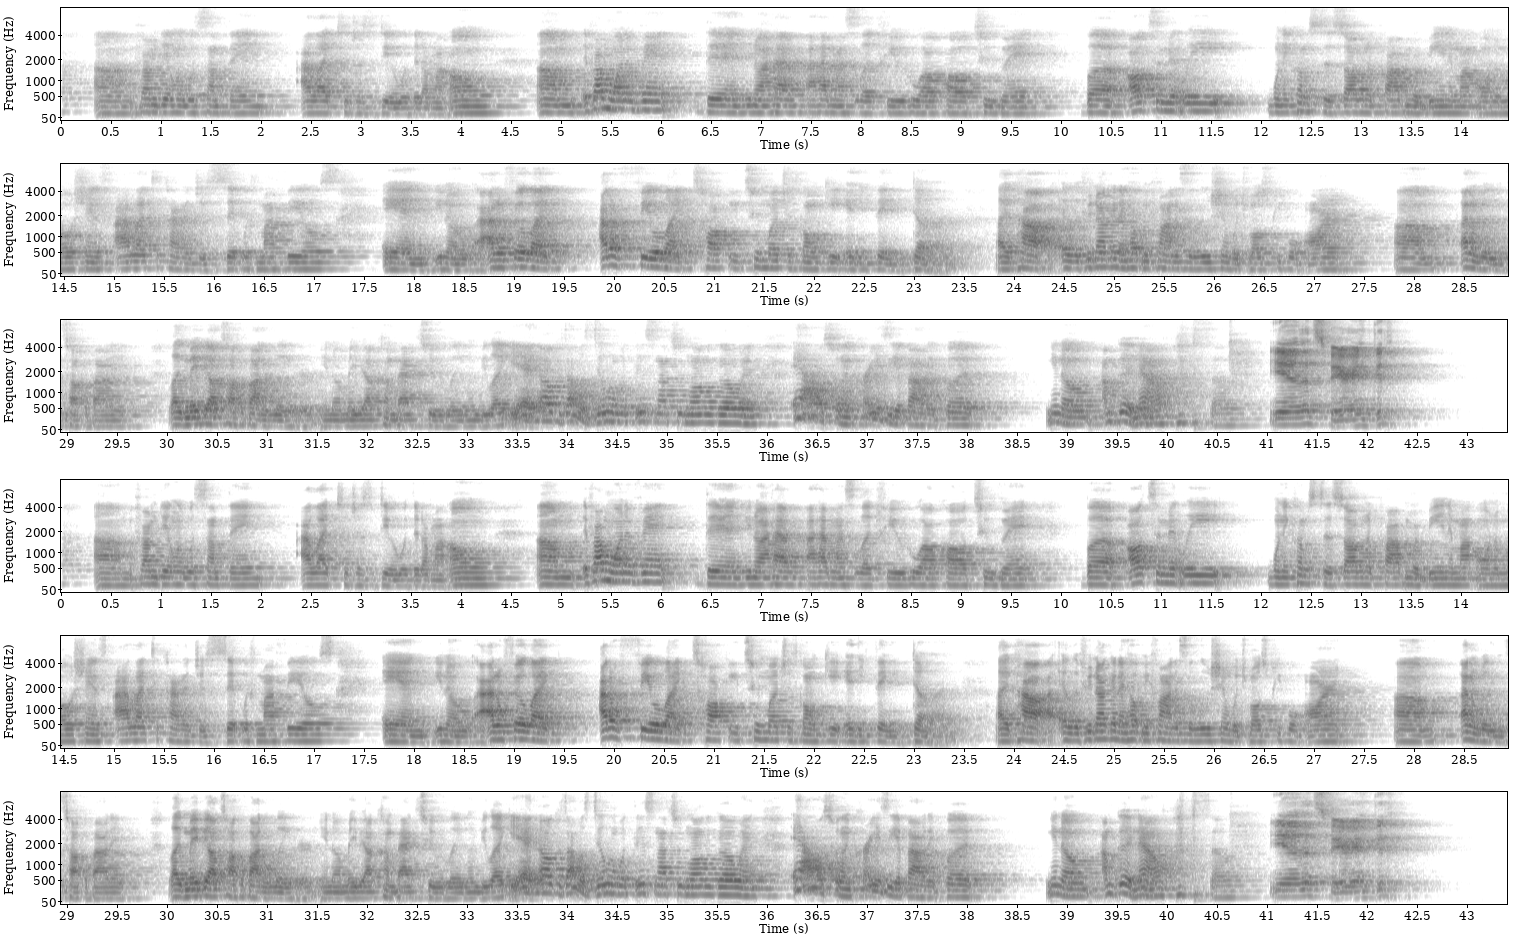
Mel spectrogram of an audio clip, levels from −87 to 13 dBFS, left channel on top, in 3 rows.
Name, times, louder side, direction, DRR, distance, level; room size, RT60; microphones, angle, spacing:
voice 1, 0.3-2.0 2.4-6.1 6.3-9.7 10.3-11.6 12.1-19.4 19.9-23.4 23.8-27.3 27.8-29.6 29.8-38.1 38.8-40.7, right 2 dB, 30° right, 4 dB, 0.5 m, -35 dB
voice 2, 41.0-42.3, left 4 dB, 65° left, 2 dB, 0.7 m, -31 dB
6.7 x 5.4 x 2.7 m, 1.2 s
head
